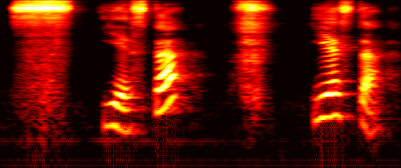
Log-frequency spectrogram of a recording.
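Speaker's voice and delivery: long hissed "S" and "f", then the ending "esta"; first sound isolated. Shown as a demonstration. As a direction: split "S" and "f" off from "esta". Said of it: "Cuál es la diferencia entre siesta y fiesta".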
